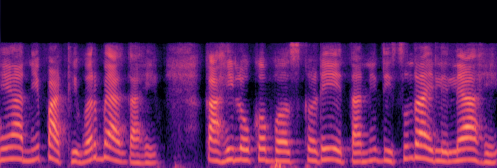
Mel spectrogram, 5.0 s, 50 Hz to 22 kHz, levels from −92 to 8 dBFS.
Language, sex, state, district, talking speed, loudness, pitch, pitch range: Marathi, female, Maharashtra, Gondia, 155 wpm, -20 LUFS, 245 Hz, 220-255 Hz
